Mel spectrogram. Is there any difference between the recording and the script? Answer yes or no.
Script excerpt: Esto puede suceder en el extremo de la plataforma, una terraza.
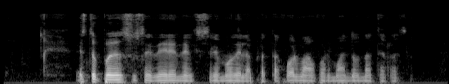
yes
